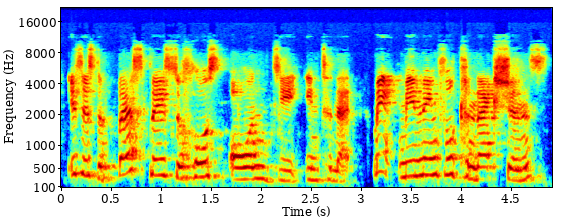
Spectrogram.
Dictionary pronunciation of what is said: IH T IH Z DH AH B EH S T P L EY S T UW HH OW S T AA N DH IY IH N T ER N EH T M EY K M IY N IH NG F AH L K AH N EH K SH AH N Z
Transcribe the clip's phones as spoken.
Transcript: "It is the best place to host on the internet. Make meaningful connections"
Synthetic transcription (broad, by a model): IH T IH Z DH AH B EH S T P L EY S T UW HH OW S T AA N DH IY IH N T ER N EH T M EY K M IY N IH NG F AH L K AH N EH K SH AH N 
